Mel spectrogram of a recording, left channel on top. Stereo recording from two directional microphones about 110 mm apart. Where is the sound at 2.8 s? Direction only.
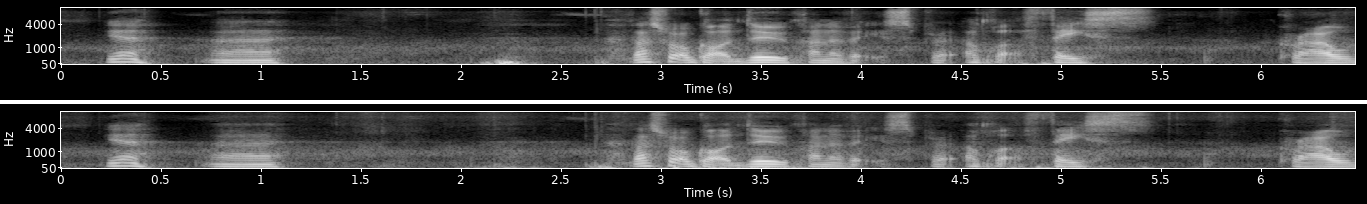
25° left (ahead or behind).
